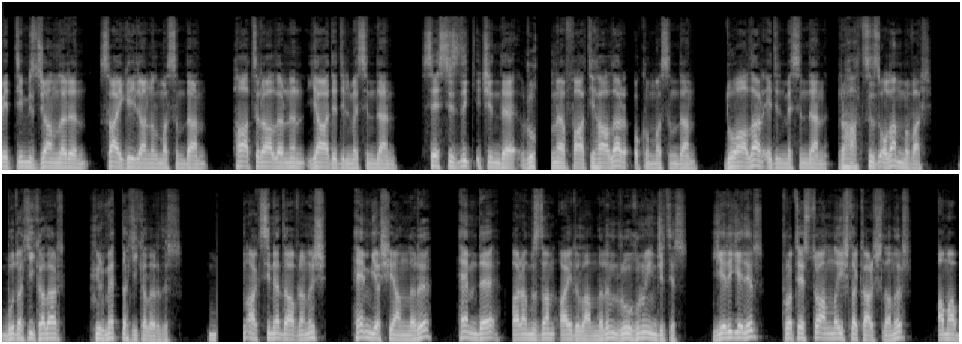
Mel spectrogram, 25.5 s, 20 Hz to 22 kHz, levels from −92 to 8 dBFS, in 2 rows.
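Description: Stream reconnects at 7.12 s, after "yad edilmesinden sessizlik içinde", and at 15.62 s, after "dakikalar hürmet dakikalarıdır". Each time the connection broke, leaving 195 ms and then 352 ms of silence. A fresh decoder resumed the speech roughly a fifth of a second later, so a short stretch is skipped.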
